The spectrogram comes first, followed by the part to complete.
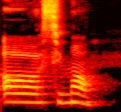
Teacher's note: Asiman sözündə deməli asiman i uzanmır. Yəni qapalı sa uzanmır.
